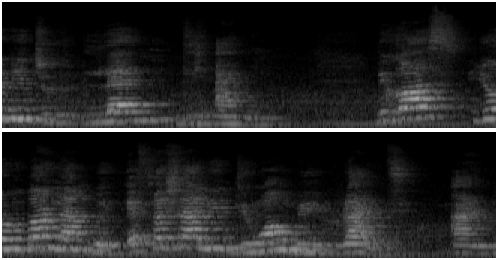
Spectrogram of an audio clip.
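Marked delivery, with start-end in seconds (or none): none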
